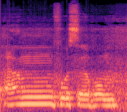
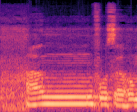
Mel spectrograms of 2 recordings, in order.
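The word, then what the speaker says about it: أنفسهم: হরফ হিসেবে ফা এসেছে এই কারণে আমরা এটাকে আন না পড়ে আন পড়বো আন ঠিক উনি স্বরের মত উচ্চারণ করবো নুনটাকে গোপন করে ফেলবো ঠিক আছে তাহলে আনফুসেহুম আনফুসেহুম এবং এক সেকেন্ড সময়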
